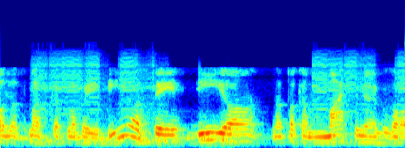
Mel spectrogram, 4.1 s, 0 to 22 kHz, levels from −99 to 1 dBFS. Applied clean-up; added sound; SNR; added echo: none; Guitar; 16 dB; reverberation time 0.4 s.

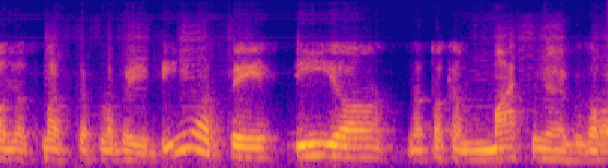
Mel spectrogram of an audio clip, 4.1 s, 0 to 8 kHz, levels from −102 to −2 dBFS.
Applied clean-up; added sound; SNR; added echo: neural separator model SepFormer DNS4.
